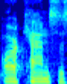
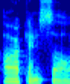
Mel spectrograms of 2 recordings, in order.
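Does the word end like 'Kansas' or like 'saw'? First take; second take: Kansas; saw. First: The ending sounds like the word Kansas. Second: The ending sounds like the word saw. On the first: The speaker calls it right. "You have Kansas, then you would have Arkansas" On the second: The speaker calls it wrong. "and not Arkansas"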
